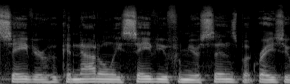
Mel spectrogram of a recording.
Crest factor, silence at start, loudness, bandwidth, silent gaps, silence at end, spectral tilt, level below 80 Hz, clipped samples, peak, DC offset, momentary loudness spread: 12 dB; 0 s; -25 LUFS; 17 kHz; none; 0 s; -5 dB/octave; -58 dBFS; under 0.1%; -12 dBFS; under 0.1%; 4 LU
